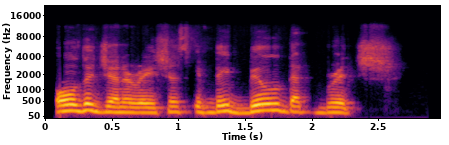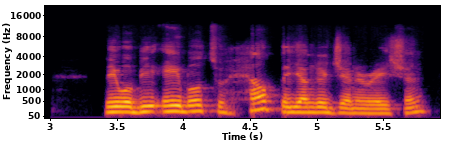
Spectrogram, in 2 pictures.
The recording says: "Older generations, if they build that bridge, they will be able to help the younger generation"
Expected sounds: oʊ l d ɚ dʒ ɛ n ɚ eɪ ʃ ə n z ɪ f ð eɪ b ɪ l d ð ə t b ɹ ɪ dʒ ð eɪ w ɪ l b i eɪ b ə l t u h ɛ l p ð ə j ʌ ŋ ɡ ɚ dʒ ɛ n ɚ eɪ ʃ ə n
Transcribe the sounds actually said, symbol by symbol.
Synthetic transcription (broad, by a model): oʊ l d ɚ dʒ ɛ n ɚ eɪ ʃ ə n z ɪ f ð eɪ b ɪ l d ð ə t b ɹ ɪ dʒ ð eɪ w ɪ l b i eɪ b ə l t u h ɛ l p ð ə j ʌ ŋ ɡ ɚ dʒ ɛ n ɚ eɪ ʃ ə n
